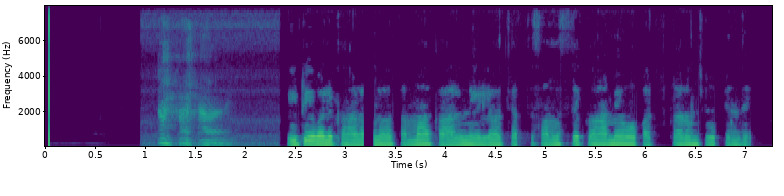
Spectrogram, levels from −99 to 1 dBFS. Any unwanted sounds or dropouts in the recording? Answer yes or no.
yes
